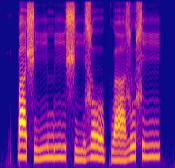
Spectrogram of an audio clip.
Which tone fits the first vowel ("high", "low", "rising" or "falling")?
high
